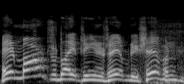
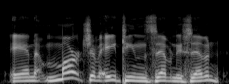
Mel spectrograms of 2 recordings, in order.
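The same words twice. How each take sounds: First: It is said in a put-on character voice. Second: It is said in his normal voice.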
